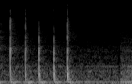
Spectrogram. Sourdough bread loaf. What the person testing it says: if it sounds hollow, then it's done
